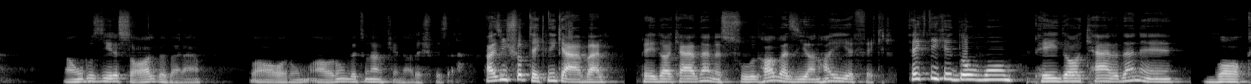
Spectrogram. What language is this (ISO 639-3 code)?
fas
